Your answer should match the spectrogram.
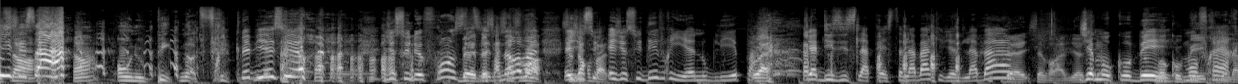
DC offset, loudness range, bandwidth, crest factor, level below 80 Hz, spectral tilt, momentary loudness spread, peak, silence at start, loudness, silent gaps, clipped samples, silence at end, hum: under 0.1%; 7 LU; 16 kHz; 16 dB; -48 dBFS; -3.5 dB/octave; 12 LU; 0 dBFS; 0 s; -16 LUFS; none; under 0.1%; 0 s; none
